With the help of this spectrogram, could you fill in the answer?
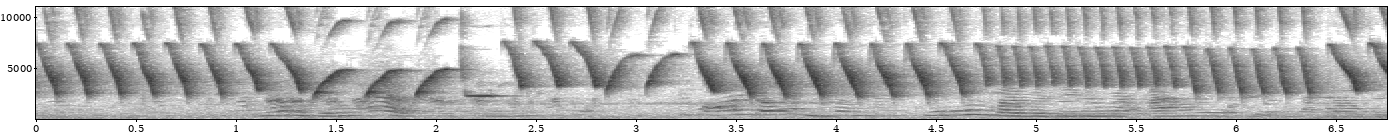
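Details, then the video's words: Lively domestic canary song used as a tutor recording to coax silent canaries into singing: rapid series of sweeping upslurred notes, a brief thin whistle, then an accelerating, tightly repeated trill running to the end. "MASTERAN PANCINGAN BURUNG KENARI GACOR UNTUK KENARI MACET BUNYI"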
